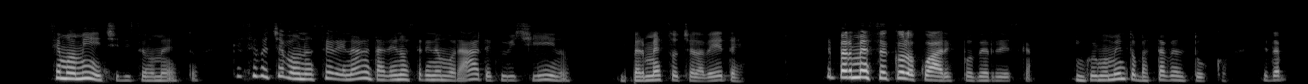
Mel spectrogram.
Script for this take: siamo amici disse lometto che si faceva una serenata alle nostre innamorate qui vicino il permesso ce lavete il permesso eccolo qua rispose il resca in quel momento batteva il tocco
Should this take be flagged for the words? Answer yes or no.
no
